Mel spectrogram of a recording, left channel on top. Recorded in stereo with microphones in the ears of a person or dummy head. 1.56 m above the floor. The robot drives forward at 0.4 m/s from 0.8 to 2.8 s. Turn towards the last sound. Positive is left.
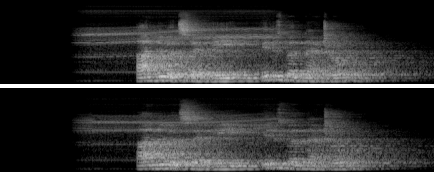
turn(degrees=60)  # may be behind; listen again after turning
